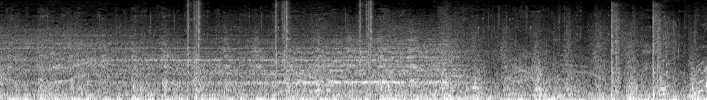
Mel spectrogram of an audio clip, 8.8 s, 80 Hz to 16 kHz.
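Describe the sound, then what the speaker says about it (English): Gunfire in the video game Resident Evil 5 during co-op play, with a few sharp shots punctuating a busy, rumbling game soundscape of clatter and mechanical noise at moderate loudness. "Calm the shots. Calm the shots."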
